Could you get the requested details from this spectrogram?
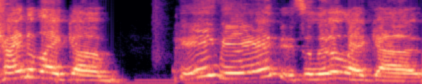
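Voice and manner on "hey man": laid-back slacker voice, higher pitch. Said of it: "the dude".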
